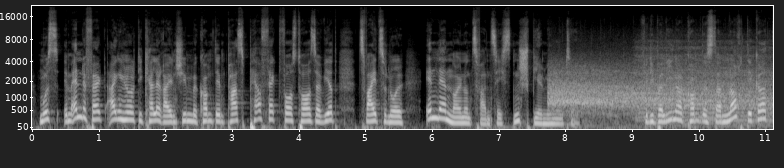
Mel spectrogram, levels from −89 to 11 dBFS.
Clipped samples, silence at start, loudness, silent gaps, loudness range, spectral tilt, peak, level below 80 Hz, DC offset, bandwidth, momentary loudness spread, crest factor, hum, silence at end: under 0.1%; 0.1 s; -17 LUFS; none; 2 LU; -6 dB/octave; 0 dBFS; -30 dBFS; under 0.1%; 16 kHz; 8 LU; 16 dB; none; 0 s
